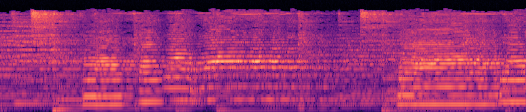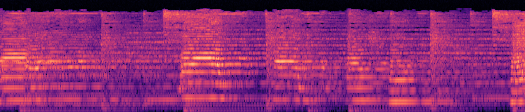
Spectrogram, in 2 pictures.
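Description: Tenor saxophone playing a slow ballad melody in long held notes, with a recorded backing track carrying a bass line underneath.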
